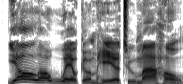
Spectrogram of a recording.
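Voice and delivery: high, drawn-out, lazy, languid drawl. Narrator reads a host welcoming guests to his home, stretched, languid voice. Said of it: "in a stretched, languid voice".

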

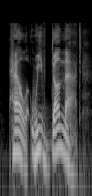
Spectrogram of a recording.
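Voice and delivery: ordinary talk

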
